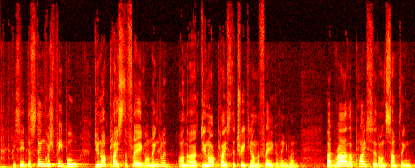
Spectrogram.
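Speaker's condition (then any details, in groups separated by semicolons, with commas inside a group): No condition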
